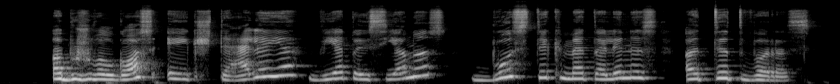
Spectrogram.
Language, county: Lithuanian, Vilnius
